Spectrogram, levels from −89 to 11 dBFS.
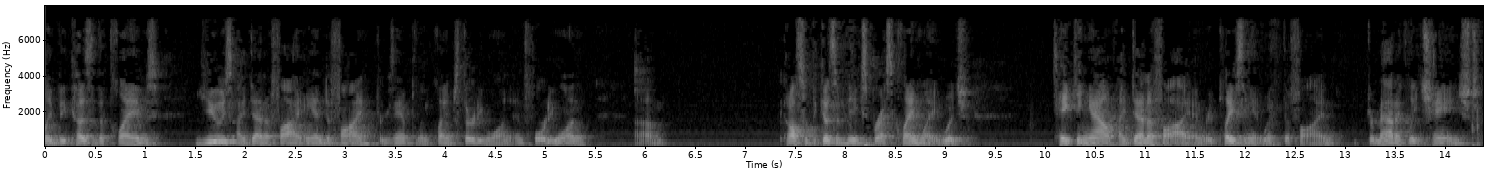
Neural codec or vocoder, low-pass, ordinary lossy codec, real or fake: none; 7.2 kHz; MP3, 64 kbps; real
